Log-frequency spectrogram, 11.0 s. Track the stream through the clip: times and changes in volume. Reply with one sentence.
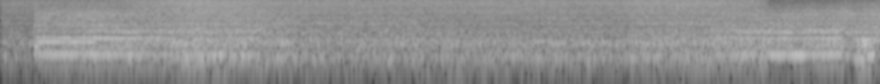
You can hear the stream from 0.0 to 10.9 s, at a steady volume.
